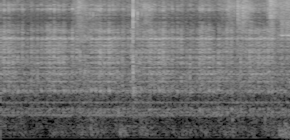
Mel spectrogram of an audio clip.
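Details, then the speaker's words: Freshly reassembled Edison Gem phonograph playing a cylinder with its top plate off: a soft, even whir with only faint irregular ticking from the gears underneath. It runs unusually quietly and smoothly. "And you can hear how quiet it is. This is extremely quiet for one of these because you get a lot of gear noise out of all this and everything underneath."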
